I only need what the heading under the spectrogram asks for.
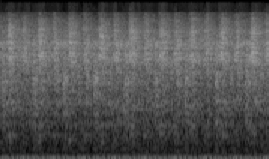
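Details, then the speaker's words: Diesel engine on a newly launched Oyster yacht: steady rumble under a loud hissing rush of air blowing out and sucking in at the air intake, running rough; cause unknown. Air intake blowback. "Okay, so the engine's got this problem. You hear that? Blowing out and sucking in from the air intake."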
